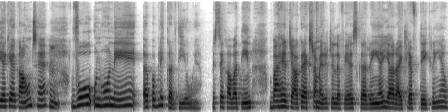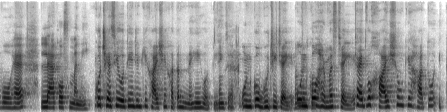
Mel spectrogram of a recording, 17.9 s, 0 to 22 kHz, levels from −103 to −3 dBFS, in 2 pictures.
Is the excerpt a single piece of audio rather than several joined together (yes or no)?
no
